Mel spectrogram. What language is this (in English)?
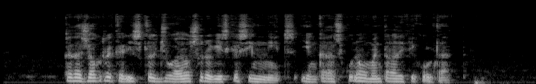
Catalan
